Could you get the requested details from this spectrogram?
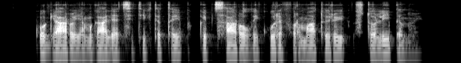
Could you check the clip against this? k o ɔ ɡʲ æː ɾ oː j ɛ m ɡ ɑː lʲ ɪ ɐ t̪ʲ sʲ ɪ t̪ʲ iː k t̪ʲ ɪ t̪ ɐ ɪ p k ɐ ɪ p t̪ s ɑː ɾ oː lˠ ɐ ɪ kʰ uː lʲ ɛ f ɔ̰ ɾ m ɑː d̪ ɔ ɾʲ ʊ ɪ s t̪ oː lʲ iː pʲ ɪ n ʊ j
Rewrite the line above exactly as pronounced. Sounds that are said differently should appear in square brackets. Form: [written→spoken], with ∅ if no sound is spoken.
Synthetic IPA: k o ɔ ɡʲ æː ɾ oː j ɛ m ɡ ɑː lʲ ɪ ɐ t̪ʲ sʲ ɪ t̪ʲ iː k t̪ʲ ɪ t̪ ɐ ɪ p k ɐ ɪ p t̪ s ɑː ɾ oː lˠ ɐ ɪ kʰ uː [lʲ→ɾʲ] ɛ f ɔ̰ ɾ m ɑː [d̪→t̪] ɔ ɾʲ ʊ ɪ s t̪ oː lʲ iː pʲ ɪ n ʊ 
